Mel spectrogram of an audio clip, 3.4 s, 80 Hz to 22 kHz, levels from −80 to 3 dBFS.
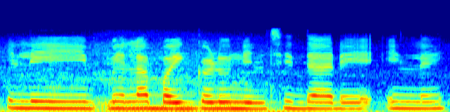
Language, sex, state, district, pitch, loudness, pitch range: Kannada, female, Karnataka, Raichur, 225 Hz, -14 LUFS, 210-230 Hz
